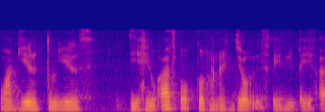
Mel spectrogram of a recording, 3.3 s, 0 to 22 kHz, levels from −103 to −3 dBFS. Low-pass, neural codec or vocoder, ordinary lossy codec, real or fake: 7.2 kHz; autoencoder, 22.05 kHz, a latent of 192 numbers a frame, VITS, trained on one speaker; none; fake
